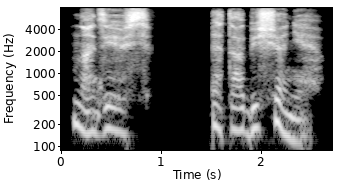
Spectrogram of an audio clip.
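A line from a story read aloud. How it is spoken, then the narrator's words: Whispering. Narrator (Russian): произношу шепотом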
